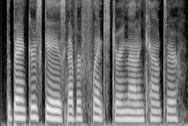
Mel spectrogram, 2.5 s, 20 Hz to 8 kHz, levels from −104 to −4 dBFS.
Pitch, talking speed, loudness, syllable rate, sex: 195 Hz, 190 wpm, -19 LUFS, 6.2 syllables/s, female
